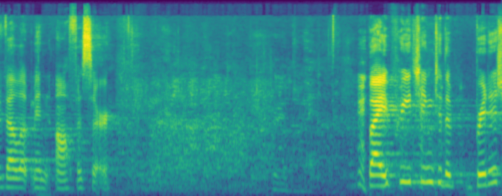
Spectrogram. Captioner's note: laughs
